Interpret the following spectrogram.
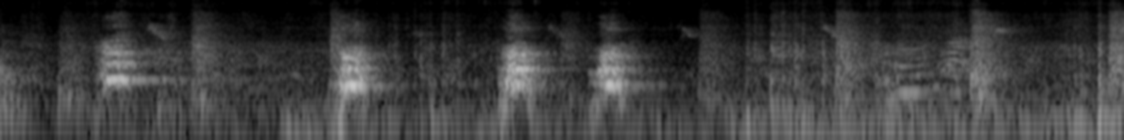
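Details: German Shepherd giving four strong barks, two of them close together, then quieter scattered yips and faint background sounds.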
